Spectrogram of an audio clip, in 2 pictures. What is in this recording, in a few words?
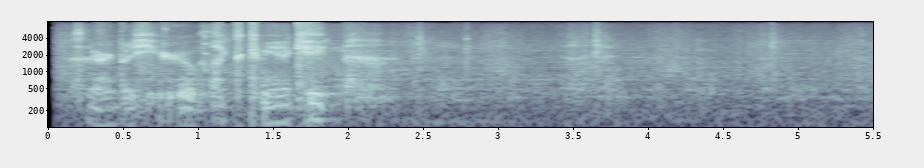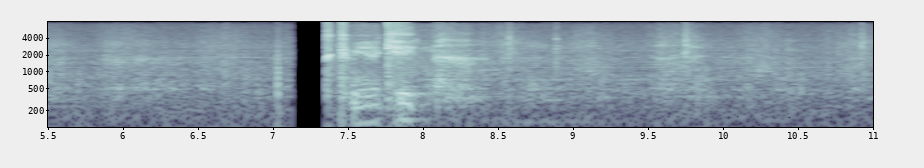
far talking; Carlson Hall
